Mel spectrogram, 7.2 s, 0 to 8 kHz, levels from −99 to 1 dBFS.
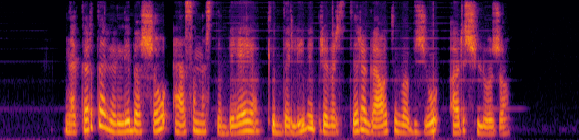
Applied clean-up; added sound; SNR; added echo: neural separator model SepFormer DNS4.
